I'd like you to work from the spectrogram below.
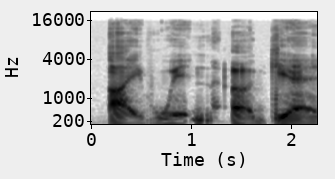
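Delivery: grand, epic-sounding delivery in a deep voice. Showing how the lightning-shooting character really sounds: epic voice. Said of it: "he actually has an epic voice".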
